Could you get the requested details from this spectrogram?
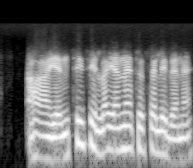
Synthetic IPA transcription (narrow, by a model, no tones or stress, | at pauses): ɦaensisiːlːɐenesesɐlːid̪ene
